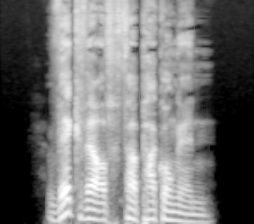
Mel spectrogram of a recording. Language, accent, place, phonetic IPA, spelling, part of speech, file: German, Germany, Berlin, [ˈvɛkvɛʁffɛɐ̯ˌpakʊŋən], Wegwerfverpackungen, noun, De-Wegwerfverpackungen.ogg
- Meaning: plural of Wegwerfverpackung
